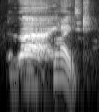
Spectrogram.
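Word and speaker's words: write: ওকে, তো আমি বলি ডাব্লিউ এর পরে এইচ আর থাকলে ডাব্লিউ এর উচ্চারণ হয় না। যেমন রাইট, রং, হু।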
